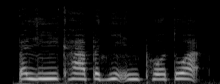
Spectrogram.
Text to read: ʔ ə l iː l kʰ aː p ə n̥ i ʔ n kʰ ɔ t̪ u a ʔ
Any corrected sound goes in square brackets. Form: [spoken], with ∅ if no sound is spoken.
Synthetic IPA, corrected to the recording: [p] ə l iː [∅] kʰ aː p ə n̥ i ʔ n [pʰ] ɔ t̪ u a ʔ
